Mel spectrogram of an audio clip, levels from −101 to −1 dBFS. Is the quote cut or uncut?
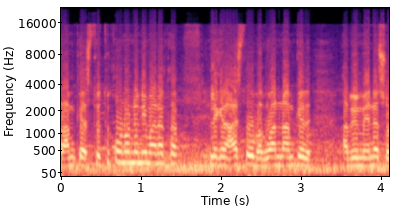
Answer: uncut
